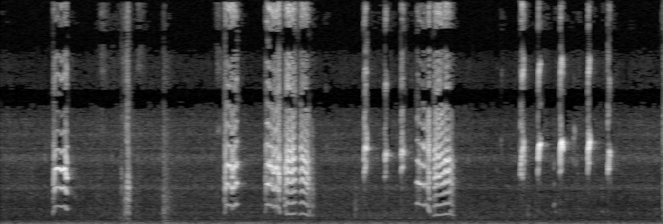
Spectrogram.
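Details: Caged pet zebra finch, three days in its new home, calling while being given a massage: short nasal buzzy notes with stacked bands, several quick bursts, and a few thin high chips.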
